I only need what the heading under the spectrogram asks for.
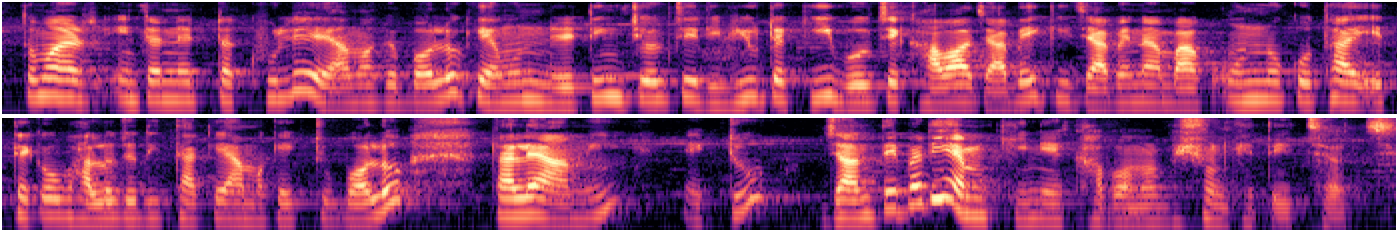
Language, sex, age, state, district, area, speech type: Bengali, female, 45-60, West Bengal, Paschim Bardhaman, urban, spontaneous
